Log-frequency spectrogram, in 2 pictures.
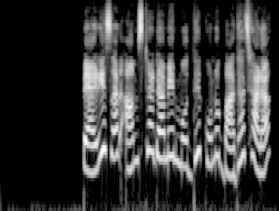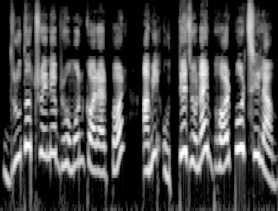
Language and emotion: Bengali, happy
